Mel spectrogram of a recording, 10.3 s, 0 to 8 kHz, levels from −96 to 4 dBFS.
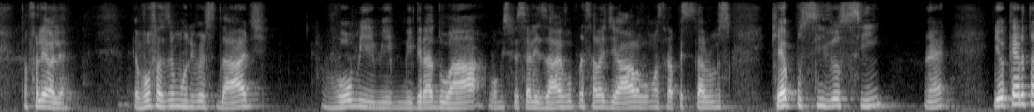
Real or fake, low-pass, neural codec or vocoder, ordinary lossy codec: fake; 7.2 kHz; codec, 44.1 kHz, 7.8 kbps, DAC; none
